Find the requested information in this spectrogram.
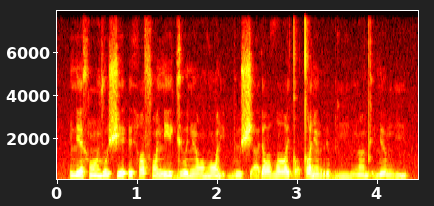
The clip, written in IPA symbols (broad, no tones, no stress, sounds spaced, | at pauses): lʲ a x ɔ̃ː z o ʃ e ʔ e h e sˤ õ lʲ e ɡʲ oː lʲ ɔ̃ː ðˤ õ ɾʲ ḛ b ʉ ʃ a̰ ɾʲ ɔː ðˤ iː d ḛ tˤ i ɾʲ ɔ̃ r ʉ b iː ŋ ɑ̃ d ḛ lʲ ɔ ŋ i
